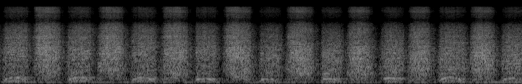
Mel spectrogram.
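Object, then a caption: Woven rug scrubbed with a stiff-bristled push broom. A push broom with stiff bristles scrubs back and forth across a flat, woven, ladybug-shaped rug that is soapy and wet on a marble floor. Steady, rhythmic rasping strokes come at about one every 0.6 seconds, each a bright, hissing swish with a low, wet, squelching undertone.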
